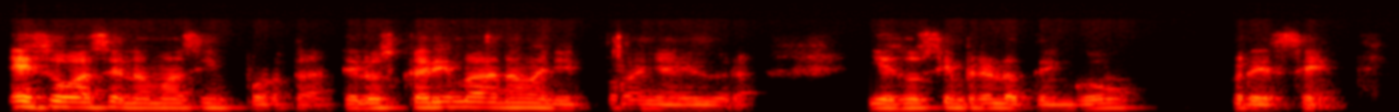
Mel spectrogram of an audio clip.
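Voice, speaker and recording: Man, mid-pitched teacher voice, repeats key points, muffled call audio. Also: fairly even intonation, brisk, mellow. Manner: repeats key phrases for emphasis. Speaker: religious formation teacher. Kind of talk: online class lecture. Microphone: video call.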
